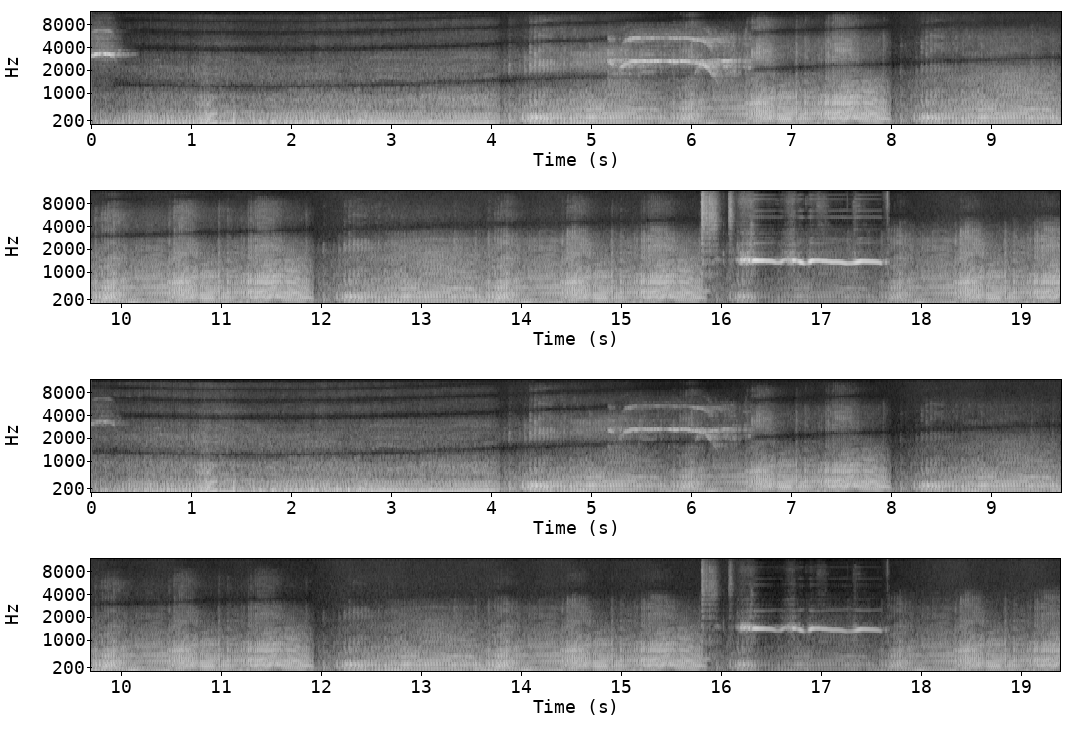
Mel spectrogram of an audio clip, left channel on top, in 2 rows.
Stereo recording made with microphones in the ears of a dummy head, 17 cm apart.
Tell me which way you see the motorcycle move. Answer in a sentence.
You can hear the motorcycle move from right to left.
